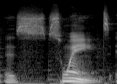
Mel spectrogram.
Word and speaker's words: Swanes: Like, I pronounced it Swanes. So it's Swains. It's Swains. It is Swains. So it's all capital S-W-A-N-E-S.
